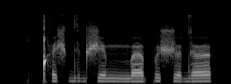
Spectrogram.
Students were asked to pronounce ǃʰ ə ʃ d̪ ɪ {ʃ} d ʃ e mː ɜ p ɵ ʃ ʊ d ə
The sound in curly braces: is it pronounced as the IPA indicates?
no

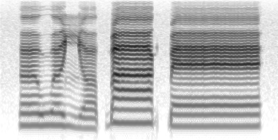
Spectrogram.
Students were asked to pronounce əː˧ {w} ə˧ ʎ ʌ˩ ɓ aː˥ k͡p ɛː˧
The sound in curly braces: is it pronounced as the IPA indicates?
yes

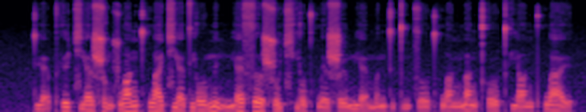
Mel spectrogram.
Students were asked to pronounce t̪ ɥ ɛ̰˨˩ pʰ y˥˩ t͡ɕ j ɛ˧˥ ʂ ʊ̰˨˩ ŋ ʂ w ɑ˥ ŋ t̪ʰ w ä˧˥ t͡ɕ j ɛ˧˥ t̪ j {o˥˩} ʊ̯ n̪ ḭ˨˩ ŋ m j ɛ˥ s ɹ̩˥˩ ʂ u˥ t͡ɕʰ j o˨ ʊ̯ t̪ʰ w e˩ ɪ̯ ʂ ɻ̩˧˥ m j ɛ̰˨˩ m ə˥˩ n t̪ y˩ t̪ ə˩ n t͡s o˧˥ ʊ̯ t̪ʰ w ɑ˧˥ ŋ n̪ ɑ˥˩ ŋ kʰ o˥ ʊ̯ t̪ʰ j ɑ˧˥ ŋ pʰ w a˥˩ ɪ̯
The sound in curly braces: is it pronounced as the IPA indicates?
no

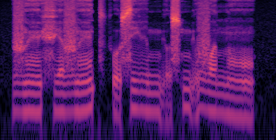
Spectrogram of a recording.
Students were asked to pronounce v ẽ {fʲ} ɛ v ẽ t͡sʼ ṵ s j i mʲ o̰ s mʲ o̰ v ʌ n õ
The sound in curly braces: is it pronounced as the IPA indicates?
yes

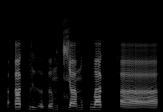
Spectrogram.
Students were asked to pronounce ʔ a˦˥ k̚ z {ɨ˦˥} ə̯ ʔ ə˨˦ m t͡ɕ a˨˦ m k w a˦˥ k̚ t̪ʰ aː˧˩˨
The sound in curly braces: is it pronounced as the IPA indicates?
no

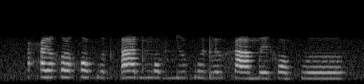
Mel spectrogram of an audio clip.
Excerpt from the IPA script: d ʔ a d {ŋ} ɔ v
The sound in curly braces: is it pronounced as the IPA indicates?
yes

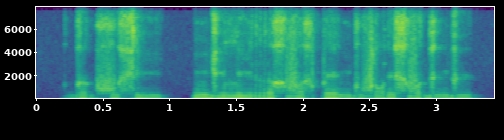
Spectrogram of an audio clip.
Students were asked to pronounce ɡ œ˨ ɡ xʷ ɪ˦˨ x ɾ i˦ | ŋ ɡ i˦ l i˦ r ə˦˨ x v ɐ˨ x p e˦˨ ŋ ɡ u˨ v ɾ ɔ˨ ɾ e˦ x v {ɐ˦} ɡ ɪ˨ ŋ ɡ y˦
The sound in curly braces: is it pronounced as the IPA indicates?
yes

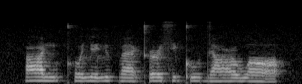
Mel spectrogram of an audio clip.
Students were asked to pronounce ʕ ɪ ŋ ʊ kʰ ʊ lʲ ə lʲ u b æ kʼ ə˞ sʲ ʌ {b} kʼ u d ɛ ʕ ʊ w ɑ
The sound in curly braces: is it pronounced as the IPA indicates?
no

